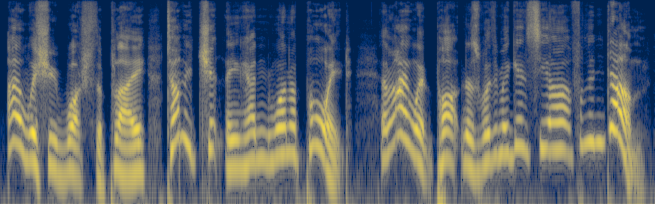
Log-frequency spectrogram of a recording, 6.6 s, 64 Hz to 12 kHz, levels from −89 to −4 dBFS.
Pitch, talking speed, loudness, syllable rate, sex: 210 Hz, 220 wpm, -19 LUFS, 5.1 syllables/s, male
